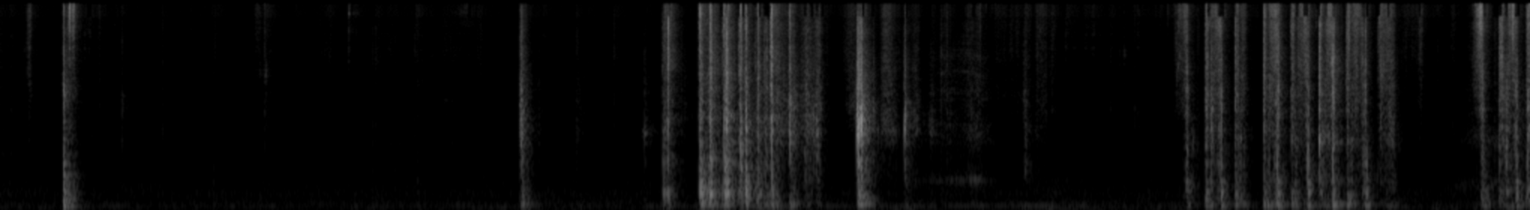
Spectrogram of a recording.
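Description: Tarot cards are shuffled and drawn in short, crisp bursts of riffling and snapping, separated by quiet pauses.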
